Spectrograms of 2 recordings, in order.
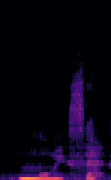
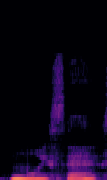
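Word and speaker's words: Moisés: Moises. Moes. Moises is not too common actually in Spanish.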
